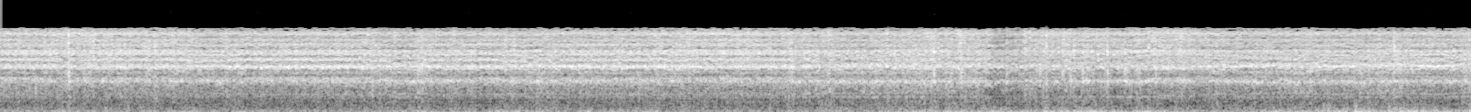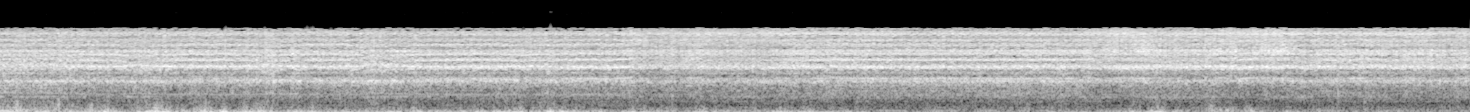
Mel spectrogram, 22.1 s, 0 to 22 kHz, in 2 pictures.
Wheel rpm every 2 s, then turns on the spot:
160, 160, 160, 150, 150, 160, 160, 160, 160, 160, 160.
none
